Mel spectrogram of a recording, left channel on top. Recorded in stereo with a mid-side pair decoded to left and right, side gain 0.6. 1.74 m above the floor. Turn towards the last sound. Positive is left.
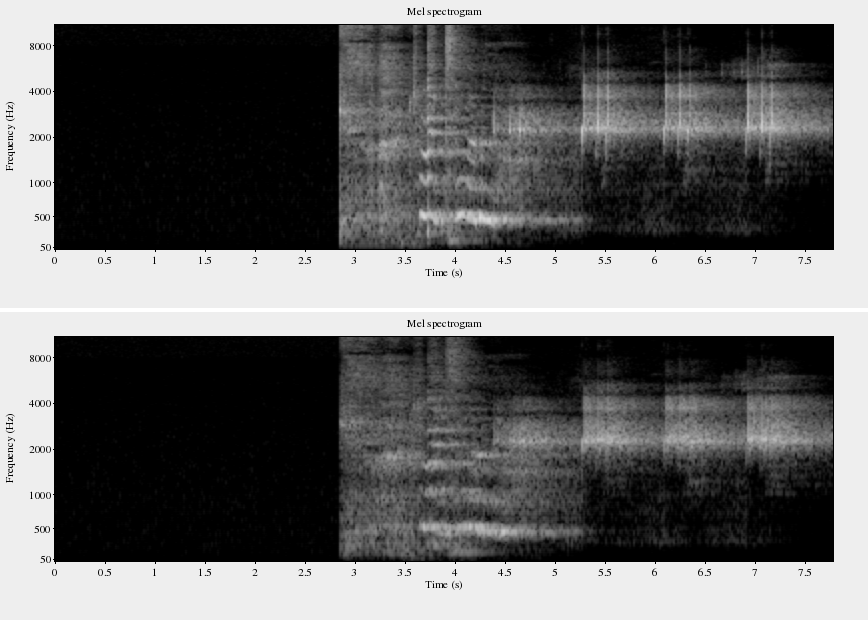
turn(degrees=50)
